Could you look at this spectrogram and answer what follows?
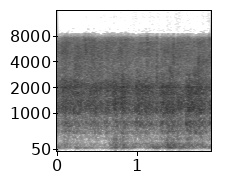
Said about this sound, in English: Let's give a big round of applause for the GOAT right here.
